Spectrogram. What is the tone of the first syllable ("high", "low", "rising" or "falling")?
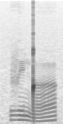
high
